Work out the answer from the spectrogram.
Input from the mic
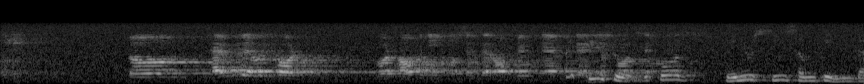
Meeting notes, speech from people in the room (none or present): present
